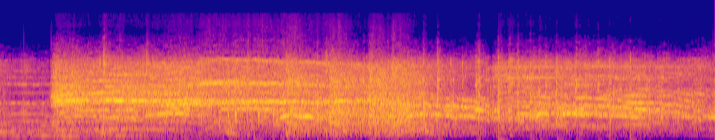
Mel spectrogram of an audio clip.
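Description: A screaming, hysterical mob sweeps through the streets, driven on by the lashing whips of mounted police: a dense, loud roar of many voices shouting and screaming together, sustained without pause after a sudden surge at the start.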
